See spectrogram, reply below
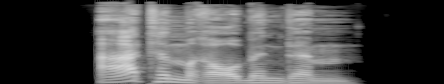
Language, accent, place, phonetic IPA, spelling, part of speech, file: German, Germany, Berlin, [ˈaːtəmˌʁaʊ̯bn̩dəm], atemraubendem, adjective, De-atemraubendem.ogg
- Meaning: strong dative masculine/neuter singular of atemraubend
